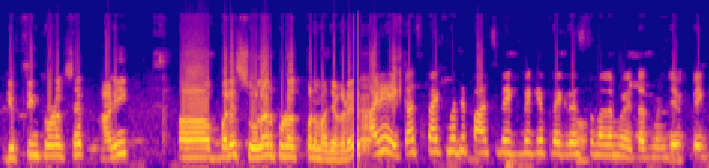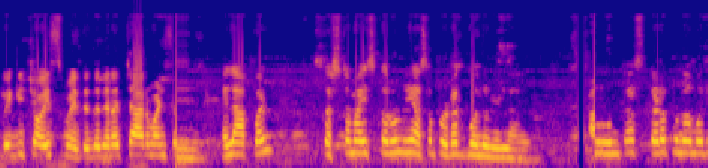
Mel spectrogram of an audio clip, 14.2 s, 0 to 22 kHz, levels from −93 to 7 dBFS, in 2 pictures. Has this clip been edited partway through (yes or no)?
yes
